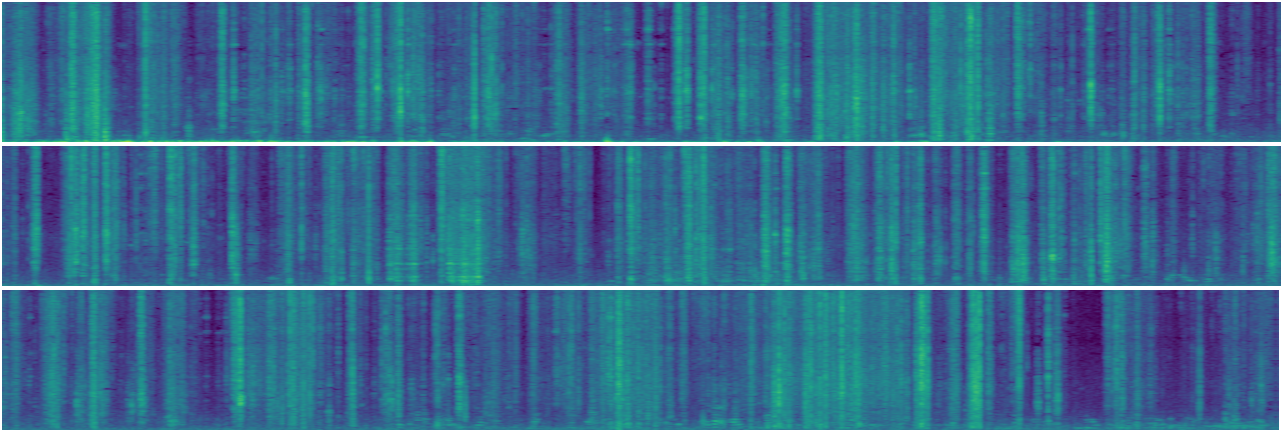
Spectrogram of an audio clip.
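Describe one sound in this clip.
Weed stems snap and tear as they are pulled from the ground.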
